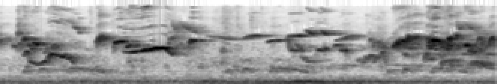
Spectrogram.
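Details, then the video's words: Six-month-old young Chinese francolin practicing its crow: harsh, squawky, uneven notes jumping between mid and high pitches, with overlapping chirps and a low steady hum underneath. "Chim đa đa con tập gáy lúc sáu tháng tuổi"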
